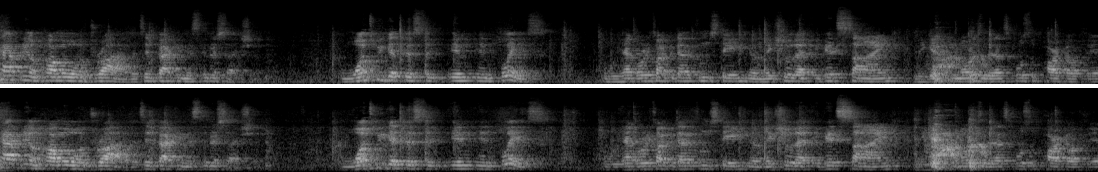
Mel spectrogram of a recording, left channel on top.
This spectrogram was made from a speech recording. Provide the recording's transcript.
on Commonwealth Drive that's impacting this intersection? Once we get this in place, we have already talked about that from the state, we're gonna make sure that it gets signed, they get the notice that they're not supposed to park out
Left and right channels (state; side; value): normal; both; correlation 0.36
